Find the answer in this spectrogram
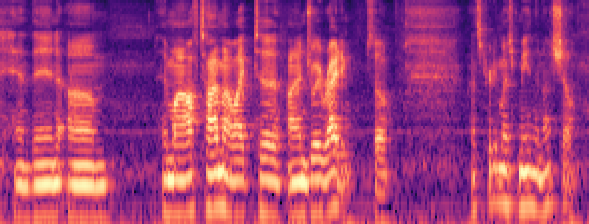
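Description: Amid noticeable background noise and audible room echo, the speech moves at a fairly quick pace. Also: man. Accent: American. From San Diego, California. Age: 40s. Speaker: sailboat captain and Navy veteran. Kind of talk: casual chat.

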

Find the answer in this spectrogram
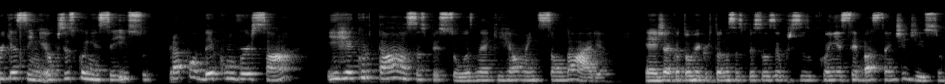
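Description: Her voice somewhat breathy, a woman speaks at a medium pitch and a fairly quick pace with lively intonation. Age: 20s. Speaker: employer branding analyst. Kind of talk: interview.

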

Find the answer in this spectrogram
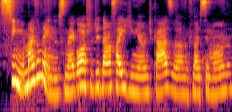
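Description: Ordinary pitch variation runs through a woman's speech, delivered in an unremarkable speaking voice. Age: 20s. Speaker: social worker. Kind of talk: interview.

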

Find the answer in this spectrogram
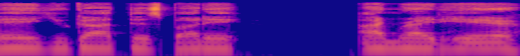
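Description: This man puts on a character voice at a medium pitch, keeping a monotone, flat intonation and a moderate pace. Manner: soft, reassuring.

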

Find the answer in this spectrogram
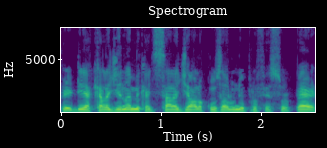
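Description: The sound is dry and close with no echo, over a quiet background. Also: man. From Greater São Paulo (Poá, east side periphery). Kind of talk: interview conversation.

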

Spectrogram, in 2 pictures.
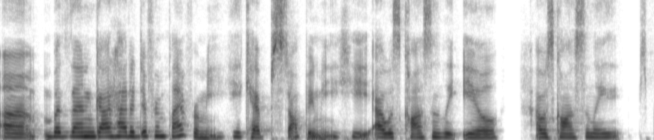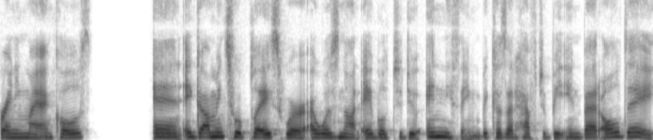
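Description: In a Romanian accent, a woman is speaking. Her intonation stays fairly even. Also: medium pitch for a woman, moderate pace. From Romania, Galați. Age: 20s. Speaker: videographer intern, university student. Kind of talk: casual interview, personal testimony.

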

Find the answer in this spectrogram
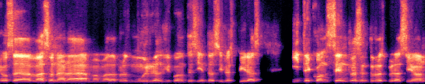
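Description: The tone is bright and sharp, the pace fairly quick, and the intonation fairly even. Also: man. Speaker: podcast co-host. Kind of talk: casual chat. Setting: remote recording.

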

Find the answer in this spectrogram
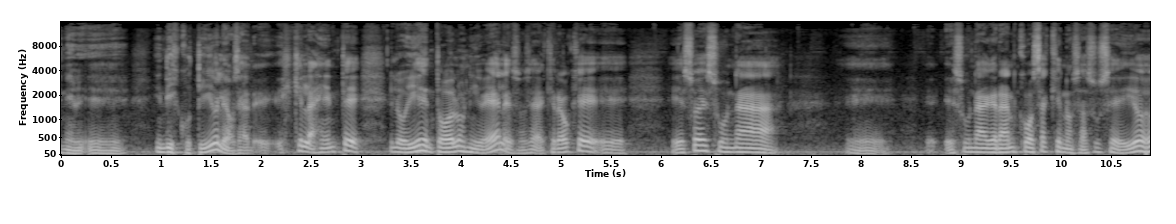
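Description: A man speaks with a fairly low pitch and lively intonation. His pace is fairly slow. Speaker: radio host. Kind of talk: interview. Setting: studio. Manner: halting.

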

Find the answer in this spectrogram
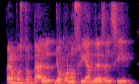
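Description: A man's fairly high voice at a moderate pace, with audible room echo. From Mexico, Monterrey. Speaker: rock band singer. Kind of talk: casual interview. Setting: video call.

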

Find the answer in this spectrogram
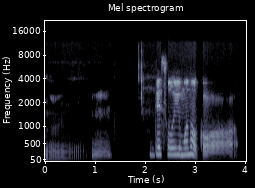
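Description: A man's voice, fairly low in pitch, with very wide pitch swings. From Japan, Shizuoka. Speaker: ikebana artist. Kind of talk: interview. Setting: online call.

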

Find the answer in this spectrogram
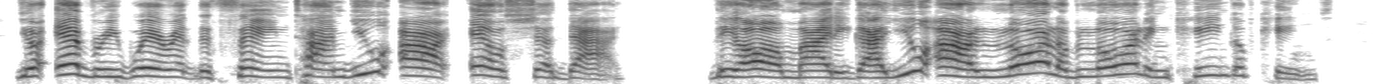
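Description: In a raised, projected voice, a woman with a high pitch speaks at a very slow pace, her tone bright, sharp, intense and solemn, with ordinary pitch variation. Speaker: prayer podcast host. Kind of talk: fervent intercessory prayer, addressed to God, with a worshipful, pleading tone; sermon-like podcast talk mixed with scripture reading. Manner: intense, impassioned and urgent, with a solemn, commanding delivery.

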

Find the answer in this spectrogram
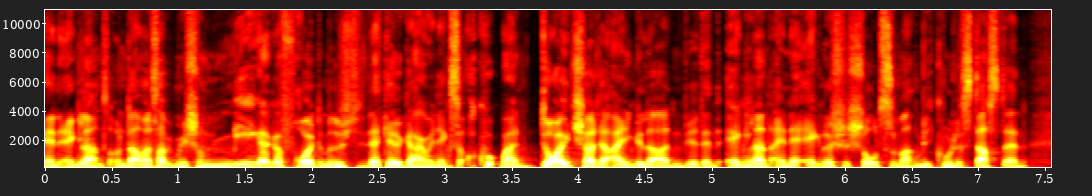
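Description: Talking at a very fast pace with hardly any pauses, a man uses a fairly high pitch and ordinary pitch variation. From western Germany near the Dutch border. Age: 30s. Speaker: esports presenter and racing team owner. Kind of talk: interview.

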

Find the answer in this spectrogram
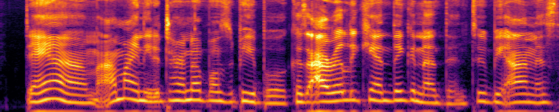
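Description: In an American accent, a woman with a normal speaking voice talks at a fairly quick pace and medium pitch, with ordinary pitch variation on a very clean recording with a silent background. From Farmville, North Carolina. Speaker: R&B singer. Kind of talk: casual chat. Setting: studio.

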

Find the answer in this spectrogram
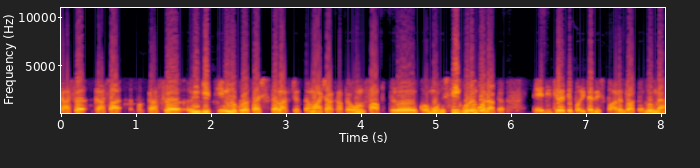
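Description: The speaker has a Hungarian accent and a moderate pace, with very wide pitch swings. The sound is dry and close, with no echo. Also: man. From Romania, Satu Mare county (Hungarian community). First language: Hungarian (speaking Romanian). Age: 60s. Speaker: sports journalist. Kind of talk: radio interview.

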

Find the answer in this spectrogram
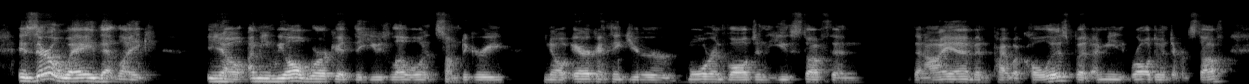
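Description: A man with a plain, everyday voice talks fairly quickly at a medium pitch, his intonation fairly even. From Pennsylvania, Lancaster area. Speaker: podcast co-host, goalkeeper coach. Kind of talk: casual chat.

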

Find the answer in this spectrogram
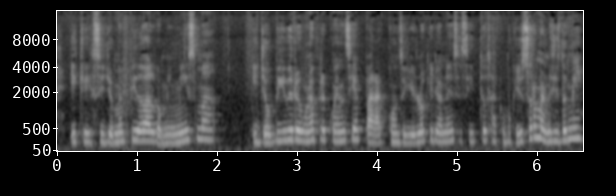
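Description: A woman with a fairly high pitch and a dark, mellow tone speaks with ordinary pitch variation. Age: 20s. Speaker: podcast co-host. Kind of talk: casual chat.

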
